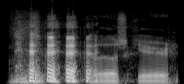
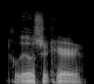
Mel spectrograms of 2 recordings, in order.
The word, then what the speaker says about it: Khalil Shakir: It's like if Khalil Mack and Tupac had a baby. Khalil Shakir. Not quite spelled the same, but I think about that every time I see his name. Khalil Shakir, Khalil Mack, and Tupac.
